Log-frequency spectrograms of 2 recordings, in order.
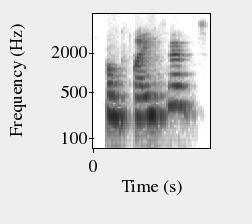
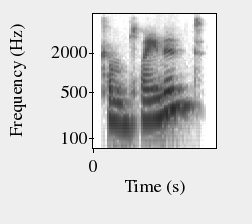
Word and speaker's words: complainant: Complaintant. But there's not an extra T. Complainant because there's not another T in there.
